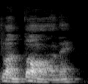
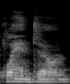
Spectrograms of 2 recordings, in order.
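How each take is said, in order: First: The name is pronounced the Italian way. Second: The name is pronounced the American way. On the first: This is how it is said in Italy. "if you go to Italy, it's Plantone" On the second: This is how it is said in the United States. "But over here is Plantone"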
